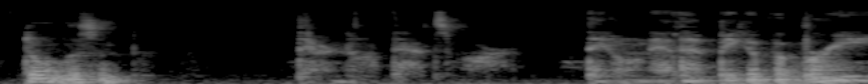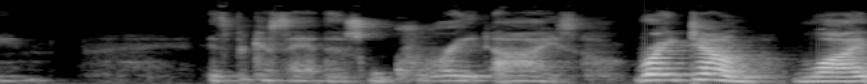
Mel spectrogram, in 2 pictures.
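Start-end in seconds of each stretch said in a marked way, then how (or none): 0.1-7.2 hushed, confidential whisper; secretive whisper behind its back; whispered aside. Pretend. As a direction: whisper it so the subject can't hear. Confidential aside about the owl.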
